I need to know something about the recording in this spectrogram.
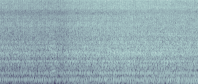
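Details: Toyota Vios gasoline engine after fixing a crank-no-start fault, now starting on one click: smooth, even idle with a steady low hum, no misses, knocks or stumbles; normal idle.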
